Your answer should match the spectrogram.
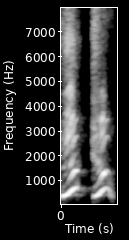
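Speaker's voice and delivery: very high tooting noise; mock sound effect. Streamer mocks the guest's age, very high toot. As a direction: toot like a little alarm.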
